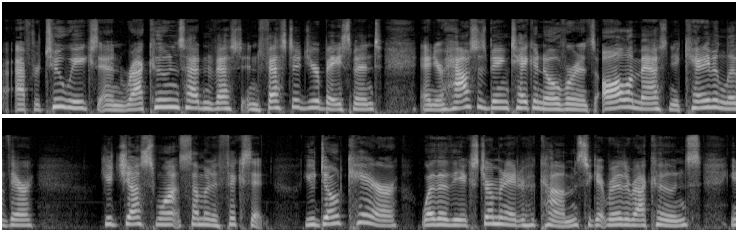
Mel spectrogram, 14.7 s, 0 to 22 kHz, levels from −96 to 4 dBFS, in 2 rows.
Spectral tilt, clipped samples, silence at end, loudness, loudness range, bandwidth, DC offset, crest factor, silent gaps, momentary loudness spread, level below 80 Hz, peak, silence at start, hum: -4 dB/octave; under 0.1%; 0 s; -28 LUFS; 3 LU; 11.5 kHz; under 0.1%; 20 dB; none; 7 LU; -64 dBFS; -8 dBFS; 0 s; none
